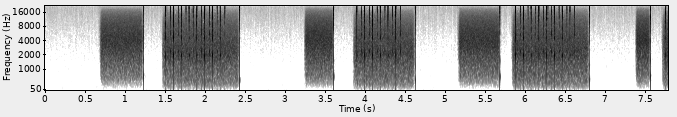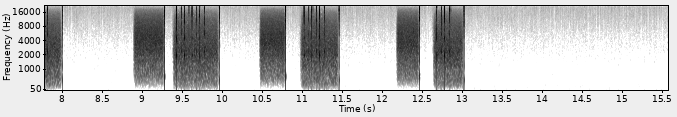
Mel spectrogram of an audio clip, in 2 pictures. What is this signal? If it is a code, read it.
Pulse dialling, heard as a rotary dial, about 10 pulses a second. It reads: 8 6 8 1 4 3 2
